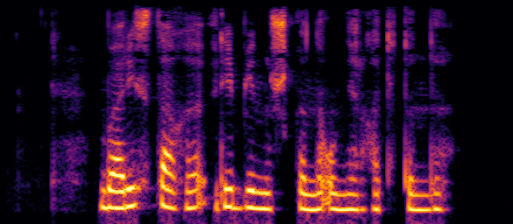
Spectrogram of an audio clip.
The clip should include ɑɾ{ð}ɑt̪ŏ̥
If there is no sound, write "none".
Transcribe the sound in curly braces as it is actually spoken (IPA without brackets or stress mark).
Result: ʁ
